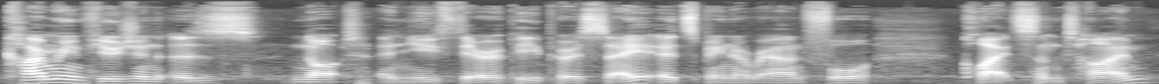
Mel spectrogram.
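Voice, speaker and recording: A man with a very deep voice opens an event and introduces the guest speakers. He pauses often with ums, and faint background noise sits behind him. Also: animated, a bit bright. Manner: hesitant, many ums. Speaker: company representative introducing speakers.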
